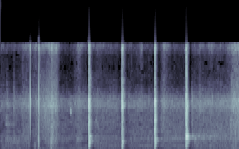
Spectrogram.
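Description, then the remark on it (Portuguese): One person clapping for themself: a few soft, uneven claps, then four louder, sharp claps spaced roughly a third of a second apart, with no talking. “Bate palmas pra mim mesmo.”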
